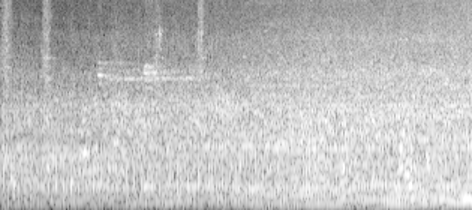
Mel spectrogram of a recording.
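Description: Busy fish-market ambience: many voices talking at once over traffic noise, with a few sharp clicks in the first three seconds and a low engine hum coming in about halfway and growing a little louder.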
